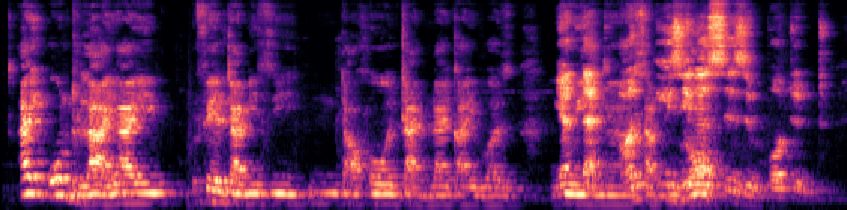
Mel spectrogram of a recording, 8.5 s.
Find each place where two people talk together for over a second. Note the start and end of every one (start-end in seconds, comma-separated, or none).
5.6-7.1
